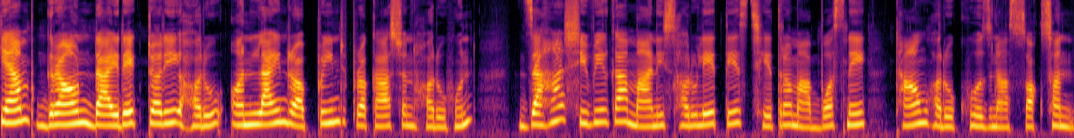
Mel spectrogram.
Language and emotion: Nepali, neutral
